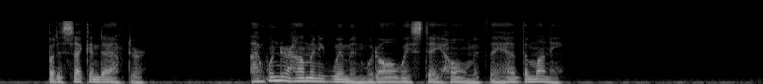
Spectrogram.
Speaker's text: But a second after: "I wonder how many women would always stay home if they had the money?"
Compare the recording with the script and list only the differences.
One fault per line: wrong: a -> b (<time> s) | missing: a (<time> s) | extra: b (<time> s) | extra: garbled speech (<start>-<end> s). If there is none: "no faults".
no faults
